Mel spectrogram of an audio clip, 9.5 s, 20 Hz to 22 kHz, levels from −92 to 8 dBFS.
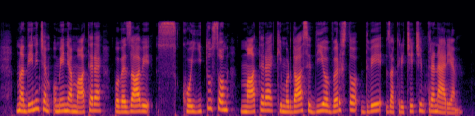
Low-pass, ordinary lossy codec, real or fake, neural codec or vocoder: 9.9 kHz; none; real; none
